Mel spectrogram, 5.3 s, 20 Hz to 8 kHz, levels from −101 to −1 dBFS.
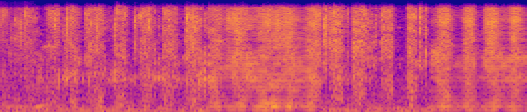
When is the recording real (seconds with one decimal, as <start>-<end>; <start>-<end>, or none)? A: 0.0-2.1; 3.2-4.3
